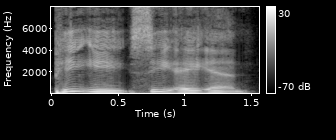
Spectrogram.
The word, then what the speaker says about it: pecan: I want you to pronounce the following word: P-E-C-A-N.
